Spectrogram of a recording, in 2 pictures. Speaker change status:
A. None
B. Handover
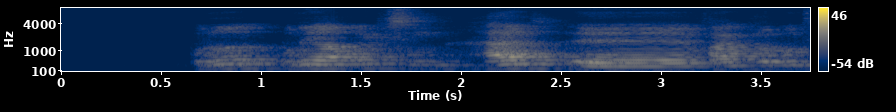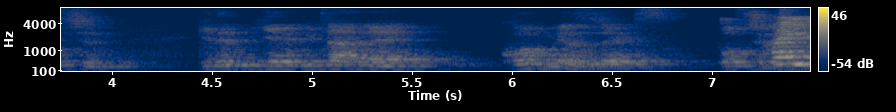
B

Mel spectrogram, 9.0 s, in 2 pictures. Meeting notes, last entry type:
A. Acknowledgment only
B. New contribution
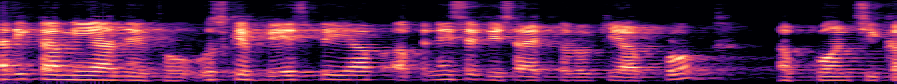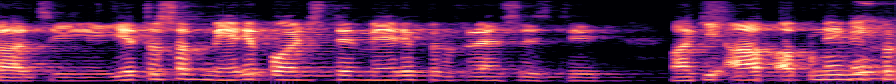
A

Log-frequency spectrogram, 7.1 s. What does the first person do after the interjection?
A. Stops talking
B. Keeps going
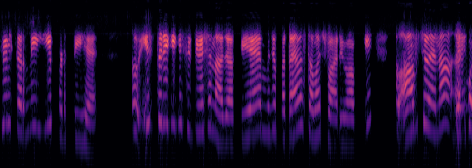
A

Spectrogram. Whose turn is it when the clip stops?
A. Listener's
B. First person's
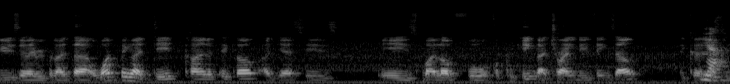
B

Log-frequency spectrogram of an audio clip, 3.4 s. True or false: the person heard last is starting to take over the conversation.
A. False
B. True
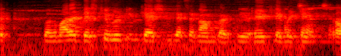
B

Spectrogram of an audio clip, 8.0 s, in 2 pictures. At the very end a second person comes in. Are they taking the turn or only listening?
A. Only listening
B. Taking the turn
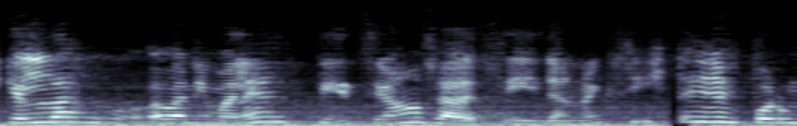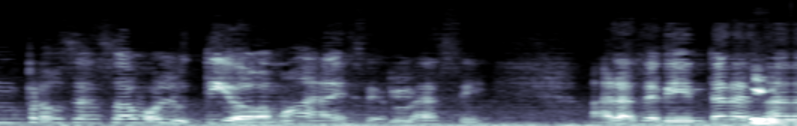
B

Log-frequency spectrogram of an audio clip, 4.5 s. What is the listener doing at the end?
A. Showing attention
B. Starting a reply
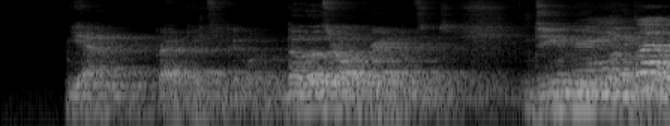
B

